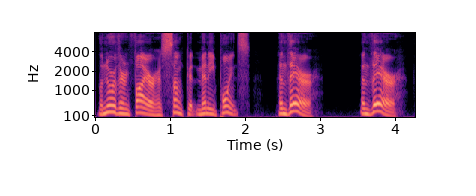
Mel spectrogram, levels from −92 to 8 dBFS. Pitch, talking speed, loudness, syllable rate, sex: 175 Hz, 170 wpm, -17 LUFS, 5.0 syllables/s, male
